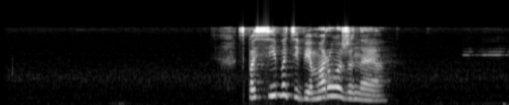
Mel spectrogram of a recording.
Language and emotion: Russian, positive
